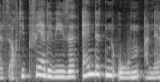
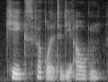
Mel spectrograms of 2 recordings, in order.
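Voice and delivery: usual speaking voice

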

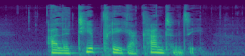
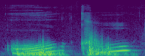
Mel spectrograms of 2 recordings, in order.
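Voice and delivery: drawn out question; 4 semitones higher than usual. A narrator's reading. Patty asks the penguin's name back, drawn out. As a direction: stretch the name into a slow, unsure question. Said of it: "fragte sie gedehnt".

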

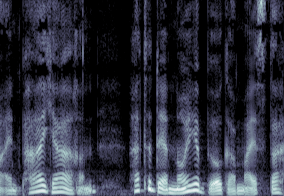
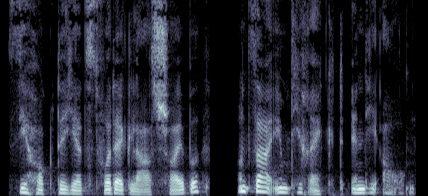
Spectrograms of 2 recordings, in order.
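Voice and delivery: ordinary delivery, nothing marked

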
